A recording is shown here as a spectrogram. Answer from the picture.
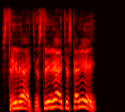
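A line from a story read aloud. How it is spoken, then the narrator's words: Urgent shout. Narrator (Russian): Атос хотел закричать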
